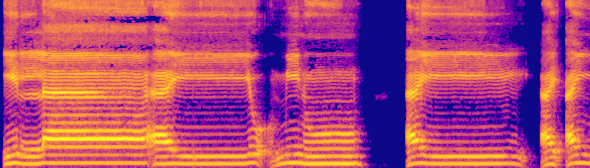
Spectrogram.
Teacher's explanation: Nempel ke huruf tujuan yaitu huruf ya gitu kan ya. Kalau misalkan kasusnya ayyukminu dan kita perlama dan juga suara masuk hidung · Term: idgham bighunah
